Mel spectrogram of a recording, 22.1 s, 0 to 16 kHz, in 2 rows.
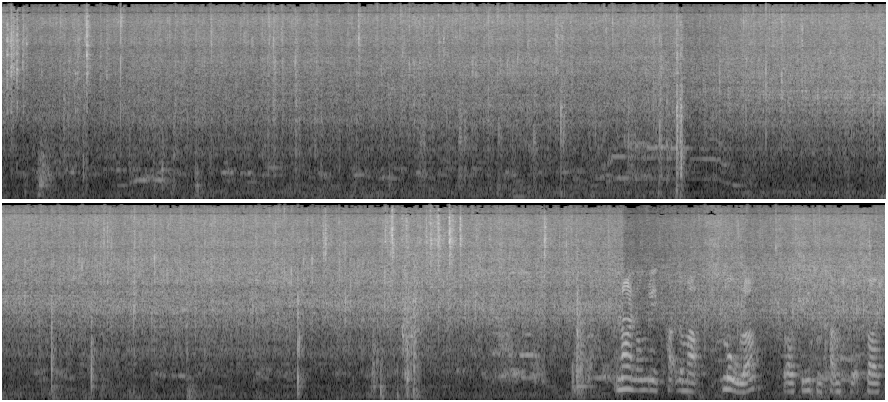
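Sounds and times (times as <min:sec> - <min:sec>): onion sizzling in hot oil: 0:00.0 - 0:22.0.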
